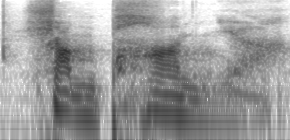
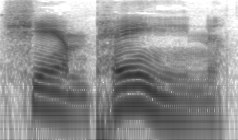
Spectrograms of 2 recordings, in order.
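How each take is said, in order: First: The word is said with a non-American pronunciation. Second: The word is said with an American pronunciation. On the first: The speaker calls it right. "the correct pronunciation" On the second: The speaker calls it wrong. "like we Americans would say"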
